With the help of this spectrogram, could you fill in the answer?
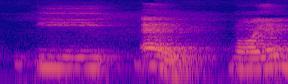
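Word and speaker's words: Noël: Noel means Christmas. So we have to pronounce O and E individually.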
